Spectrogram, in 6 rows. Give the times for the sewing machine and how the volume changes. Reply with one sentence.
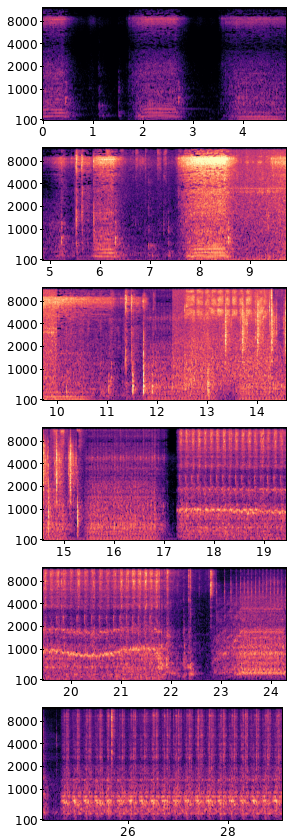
The sewing machine can be heard from 0.0 to 29.0 s, getting louder.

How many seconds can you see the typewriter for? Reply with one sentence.
You can hear the typewriter for 2 seconds altogether.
